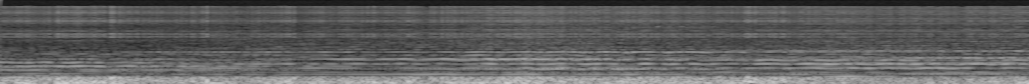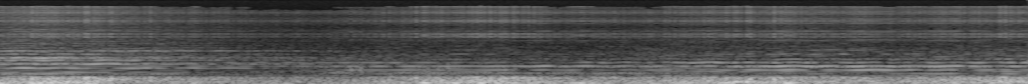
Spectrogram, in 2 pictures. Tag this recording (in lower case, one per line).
music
